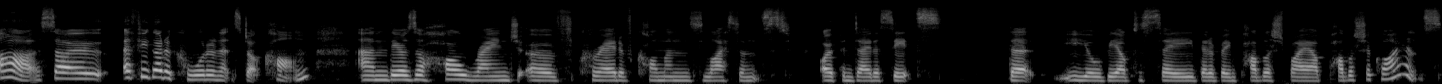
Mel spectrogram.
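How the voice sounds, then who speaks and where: Medium-pitched woman's voice with a New Zealand accent, fairly slow, in a dry, close sound with no echo. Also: ordinary pitch variation. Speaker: tech company representative, GIS professional. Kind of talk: interview.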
